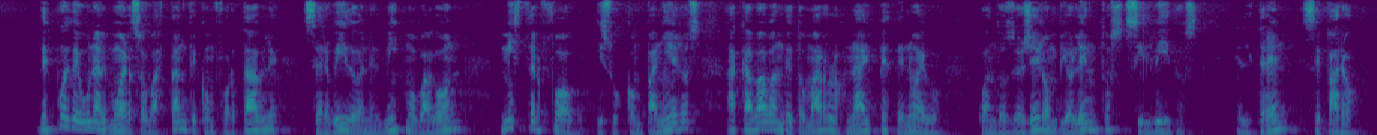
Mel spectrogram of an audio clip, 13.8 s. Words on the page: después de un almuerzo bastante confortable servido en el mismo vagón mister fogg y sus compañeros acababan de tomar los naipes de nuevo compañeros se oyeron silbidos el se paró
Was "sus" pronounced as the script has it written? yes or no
yes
